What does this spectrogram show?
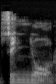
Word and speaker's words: señor: Then it gives a nya sound, señor, like that.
